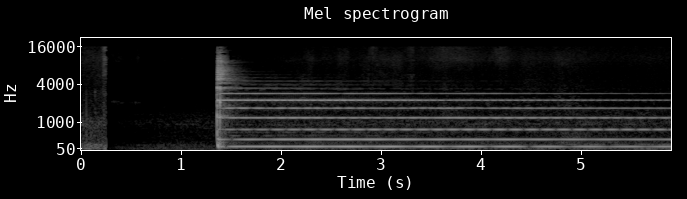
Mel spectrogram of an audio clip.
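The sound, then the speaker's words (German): A single singing bowl is struck as a gong between readings of a Bible verse, after a brief silence, ringing out with a clear metallic tone and layered overtones that sustain steadily and slowly fade, heard alone. “Und zwischen den einzelnen Übersetzungen kommt jeweils ein Gong von der Klangschale.”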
